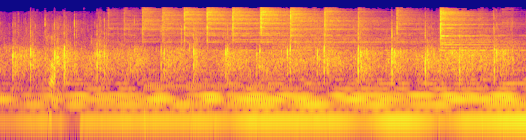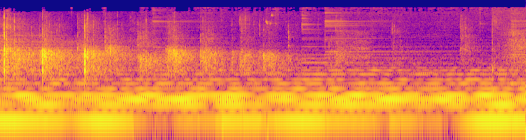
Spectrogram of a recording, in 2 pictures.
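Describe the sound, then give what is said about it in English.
An audience applauds two people coming up on a stage to be baptized, with dense, steady clapping for about eight seconds that then thins out, all over held, droning musical chords that continue underneath to the end. “So why don't you give these two a round of applause as they come up on the stage?”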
